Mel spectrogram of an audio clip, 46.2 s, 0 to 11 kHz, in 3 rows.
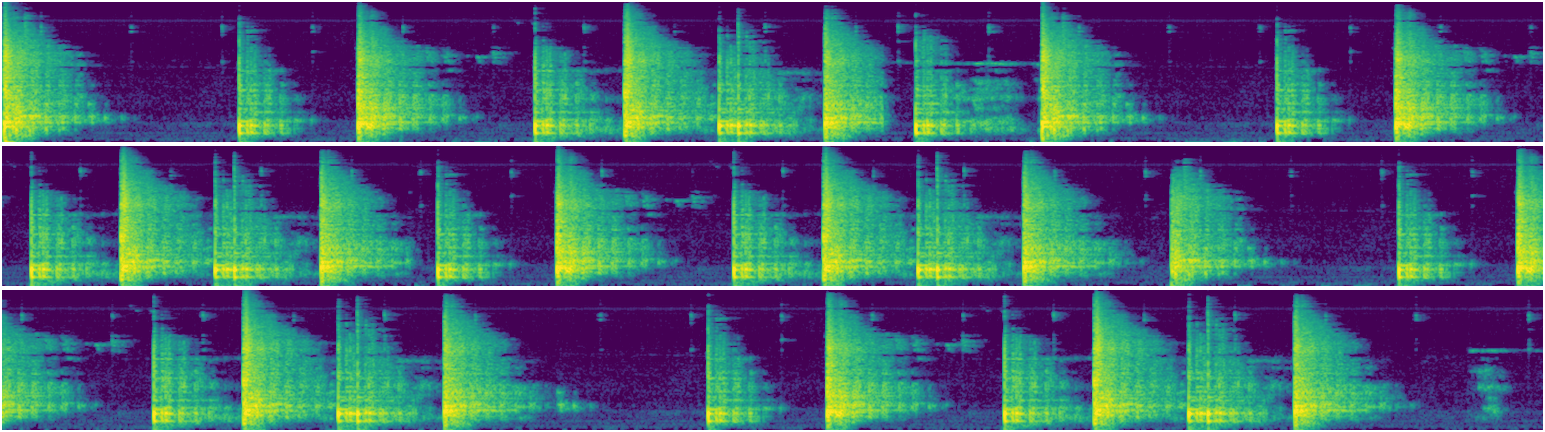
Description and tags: natural delay percussion
This is percussion in an empty swimming pool in Essen, Germany. The empty pool gives it a natural 3-time delay. Recorded with a Grundig tape-recorder about 1987.
Today (in 2018) the swimming-pool is filled up with sand and is part of a beach-bar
